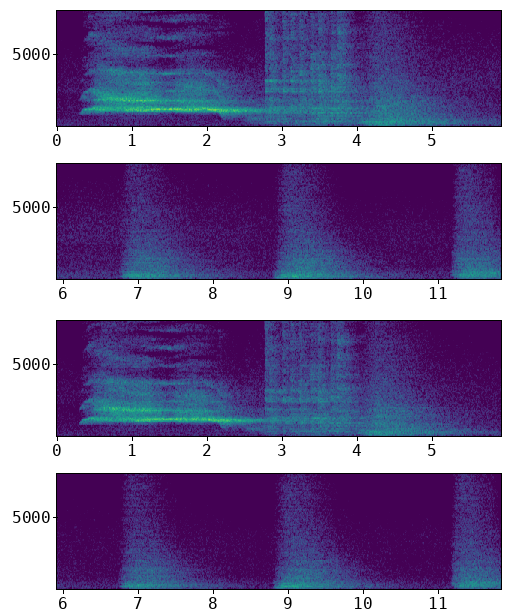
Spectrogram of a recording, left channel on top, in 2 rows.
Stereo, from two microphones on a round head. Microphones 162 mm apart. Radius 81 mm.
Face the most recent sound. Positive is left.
turn(degrees=-55)  # may be behind; listen again after turning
